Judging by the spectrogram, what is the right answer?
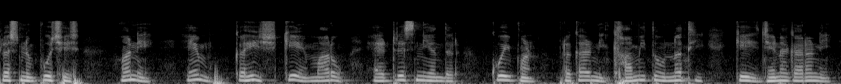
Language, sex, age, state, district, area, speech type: Gujarati, male, 18-30, Gujarat, Anand, rural, spontaneous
